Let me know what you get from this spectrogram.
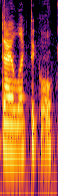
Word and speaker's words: dialectical: I say dialectable. Can you help me out? – Oh, I mean, you're not terribly off, just dialectical.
